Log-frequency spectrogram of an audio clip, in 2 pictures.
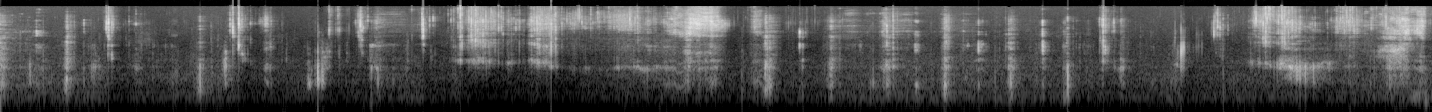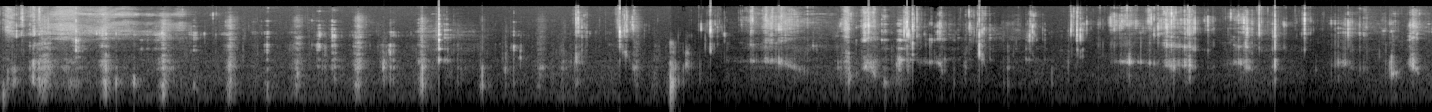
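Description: Close-up biting and chewing of crisp, glazed Kyochon Honey Combo fried chicken: sharp crackling crunches with wet chewing between them, loudest a few seconds in and again around the middle.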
